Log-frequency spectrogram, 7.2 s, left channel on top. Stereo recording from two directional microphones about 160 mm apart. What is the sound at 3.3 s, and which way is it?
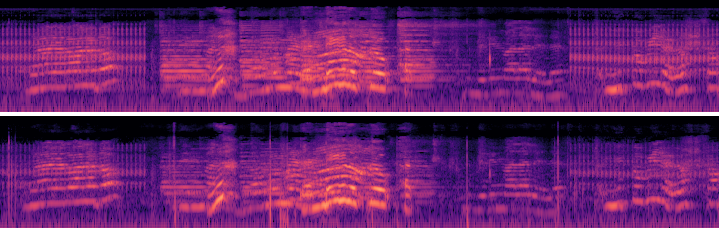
Speech, 30° right (ahead or behind).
